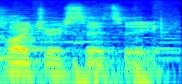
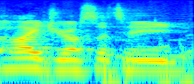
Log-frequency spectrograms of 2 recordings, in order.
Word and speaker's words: Hydrocity: city music track unlocked it separates the hydro and the city so it's belt out as hydrocity yeah and that's my reasoning like I'm I really drink her the way you pronounce it but that's the right way gosh dang it and it will stay that way yeah if you wanna call it hide rocity more power to you but you're just wrong I'm sir yeah I'm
